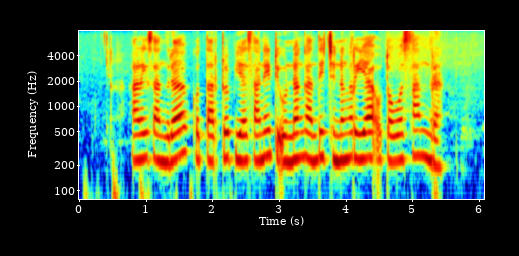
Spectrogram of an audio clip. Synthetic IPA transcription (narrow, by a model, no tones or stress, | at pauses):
ʔalɛksand̪ɾakut̪ard̥ɔ̤b̥i̤asaned̪̥i̤ʔundaŋkant̪id̥ʒ̥ə̤nəŋrijaʔṵt̪ɔwɔsand̪ɾa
